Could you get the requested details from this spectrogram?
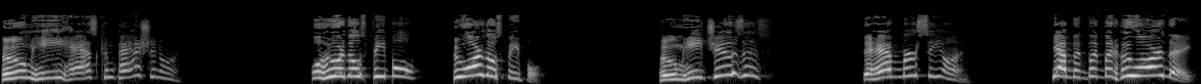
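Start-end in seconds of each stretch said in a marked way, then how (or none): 3.1-5.4 higher, louder questioning challenge; a voiced doubter demanding an answer; objector pressing. 10.5-12.0 higher, louder stammering protest; a doubter pressing the preacher harder; insistent objector. Pretend. Objector voice keeps pushing.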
